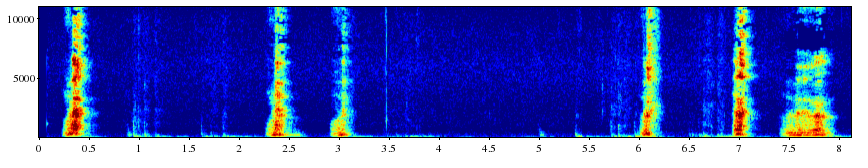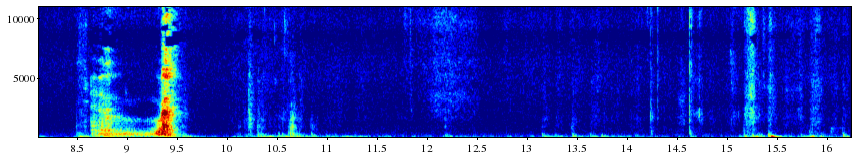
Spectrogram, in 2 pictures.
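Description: An Italian greyhound gives sharp, irregular barks with a few longer, rougher vocal bursts between them.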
